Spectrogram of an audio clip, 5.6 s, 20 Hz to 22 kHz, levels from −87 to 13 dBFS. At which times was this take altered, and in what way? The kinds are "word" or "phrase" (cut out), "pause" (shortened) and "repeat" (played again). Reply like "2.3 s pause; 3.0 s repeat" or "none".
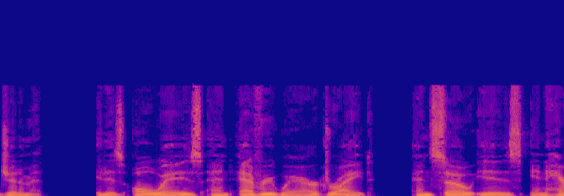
3.3 s phrase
